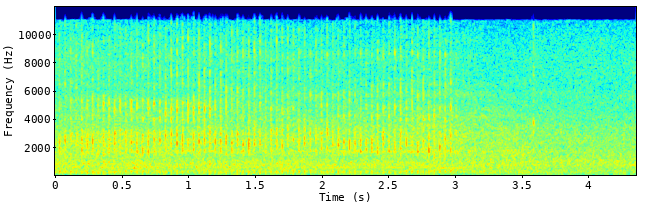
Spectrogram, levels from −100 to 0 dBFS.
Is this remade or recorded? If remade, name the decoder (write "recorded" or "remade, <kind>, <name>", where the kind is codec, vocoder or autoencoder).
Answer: recorded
